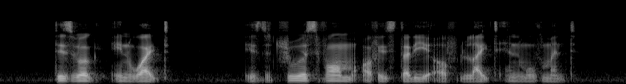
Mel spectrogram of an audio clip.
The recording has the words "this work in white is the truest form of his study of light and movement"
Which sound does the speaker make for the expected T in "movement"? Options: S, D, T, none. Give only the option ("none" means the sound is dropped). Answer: T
